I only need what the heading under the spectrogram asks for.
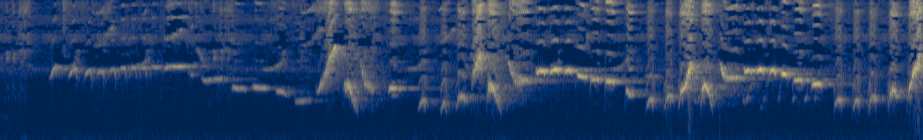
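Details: White-rumped shama (murai batu) of the Medan Bahorok type: after a quiet start, a long string of clear whistled notes that slide downward, followed by fuller, louder phrases mixing rising and falling whistles with sharp, ringing accents. The background is quiet.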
